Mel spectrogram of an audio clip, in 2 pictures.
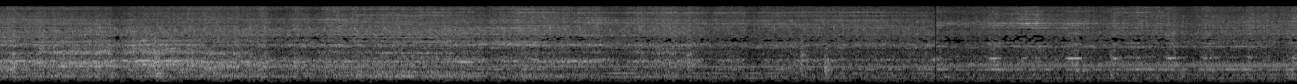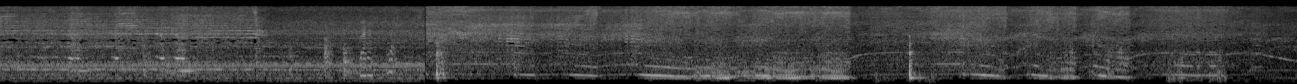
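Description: Bandsaw blade cutting through a thick pine board, a steady saw noise. About two-thirds of the way through it gives way to a handheld disc sander on the wood, its motor pitch repeatedly dipping and rising.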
